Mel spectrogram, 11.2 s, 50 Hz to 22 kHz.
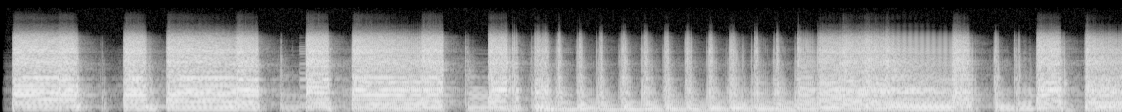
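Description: Distorted electric guitar from an Eastwood Airline H44 Deluxe on its bridge mini humbucker, playing loud chopped chords and then a fast run of repeated strums, thick and gritty, with no other sound.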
